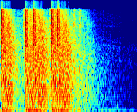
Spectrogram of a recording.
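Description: Loud, close video-game gunfire in Minecraft: three rapid bursts in quick succession that trail off into a short decay.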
